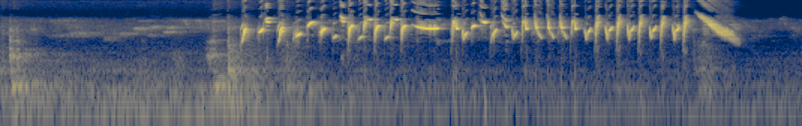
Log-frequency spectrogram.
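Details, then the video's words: Wild European goldfinch song played to train fledglings: after faint low clatter, a dense burst of rapid, tinkling twitters and short trills runs for about three seconds, ending with a descending nasal note. "تغريد الحسون البري لتدريب الفراخ"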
